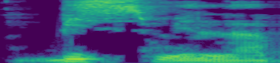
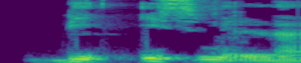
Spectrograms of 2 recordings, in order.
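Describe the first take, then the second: First: The i of ismi is dropped and linked. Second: The i of ismi is pronounced separately. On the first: The speaker calls it right. "You say what? Bismillah" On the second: The speaker calls it wrong. "You don't say bi ismillah"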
